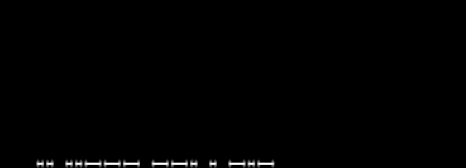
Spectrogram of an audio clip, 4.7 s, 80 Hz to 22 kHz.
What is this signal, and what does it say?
Morse code, heard as a keyed tone, about 25 wpm, 700 Hz. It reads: I2GEK
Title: DXCC-100 Call Signs - 5 Characters - 25wpm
